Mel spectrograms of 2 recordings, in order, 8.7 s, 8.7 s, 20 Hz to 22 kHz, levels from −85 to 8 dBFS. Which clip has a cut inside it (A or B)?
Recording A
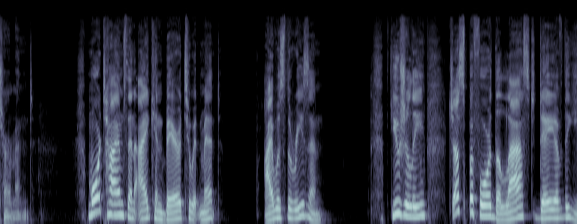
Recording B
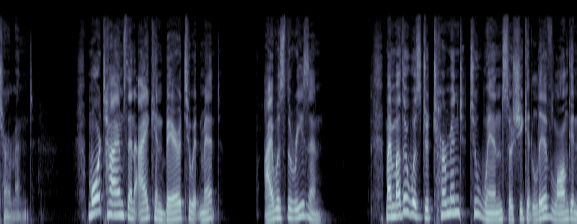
A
